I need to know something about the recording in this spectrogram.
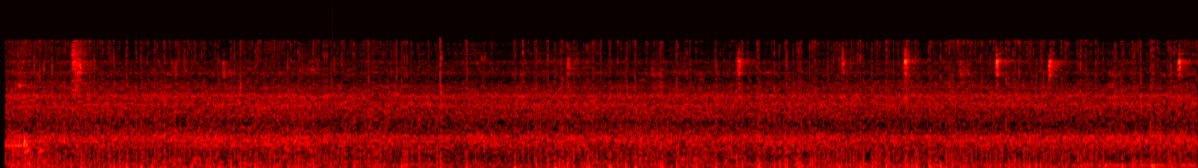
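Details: Steady traffic-like rumble and broadband noise with a few faint clicks; no clear animal voice stands out.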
